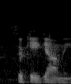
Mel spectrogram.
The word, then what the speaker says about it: Fukigami: Fukigami, yeah.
